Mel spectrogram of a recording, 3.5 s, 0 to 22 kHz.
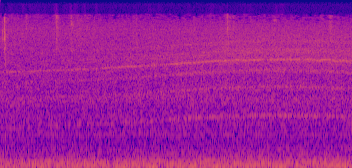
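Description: Simulated Airbus A320 taxiing in the Fenix A320 flight simulator, a continuous low engine rumble with a steady rising turbine whine, with no pauses.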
